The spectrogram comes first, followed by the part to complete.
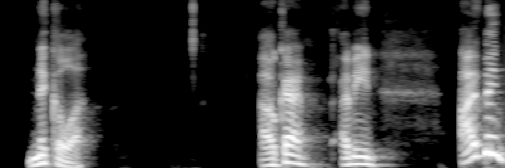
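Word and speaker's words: Nikola: It's like Nicholas but without the s sound at the end. Nicola.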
